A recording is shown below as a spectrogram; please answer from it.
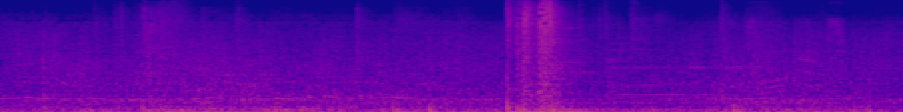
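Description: A tank gun firing in War Thunder: one sharp, loud blast with a brief rumbling tail partway through, set against low steady engine noise of the game.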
